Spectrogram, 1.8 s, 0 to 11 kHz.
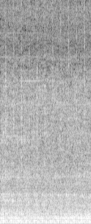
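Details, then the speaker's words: Dodge Durango Pentastar V6: fast, even top-end tick over a steady idle, following engine speed, seemingly from the left (driver's) side; worn lifter suspected. "We got the infamous Pentastar tick we're gonna go ahead and take a look at today. Sound like it's coming from the left side, driver's"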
